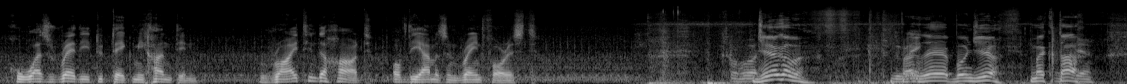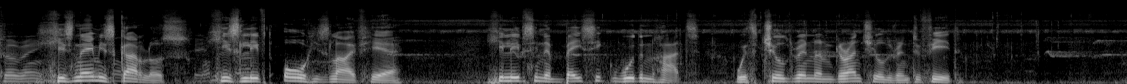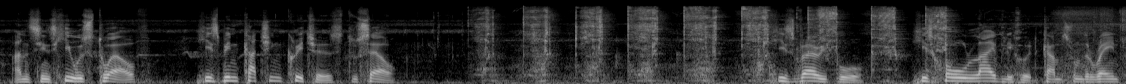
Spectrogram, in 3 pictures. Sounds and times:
Filing (rasp): 27.2s - 33.8s
Rub: 27.2s - 33.8s.

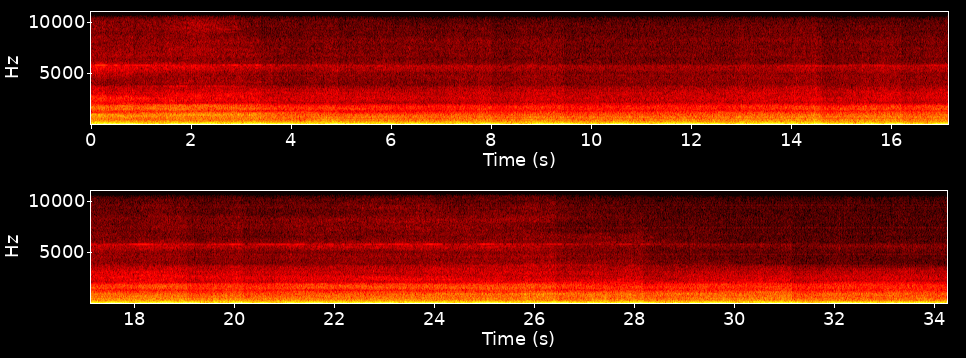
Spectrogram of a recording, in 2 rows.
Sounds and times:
Motorboat, speedboat: 0.0s - 34.2s.

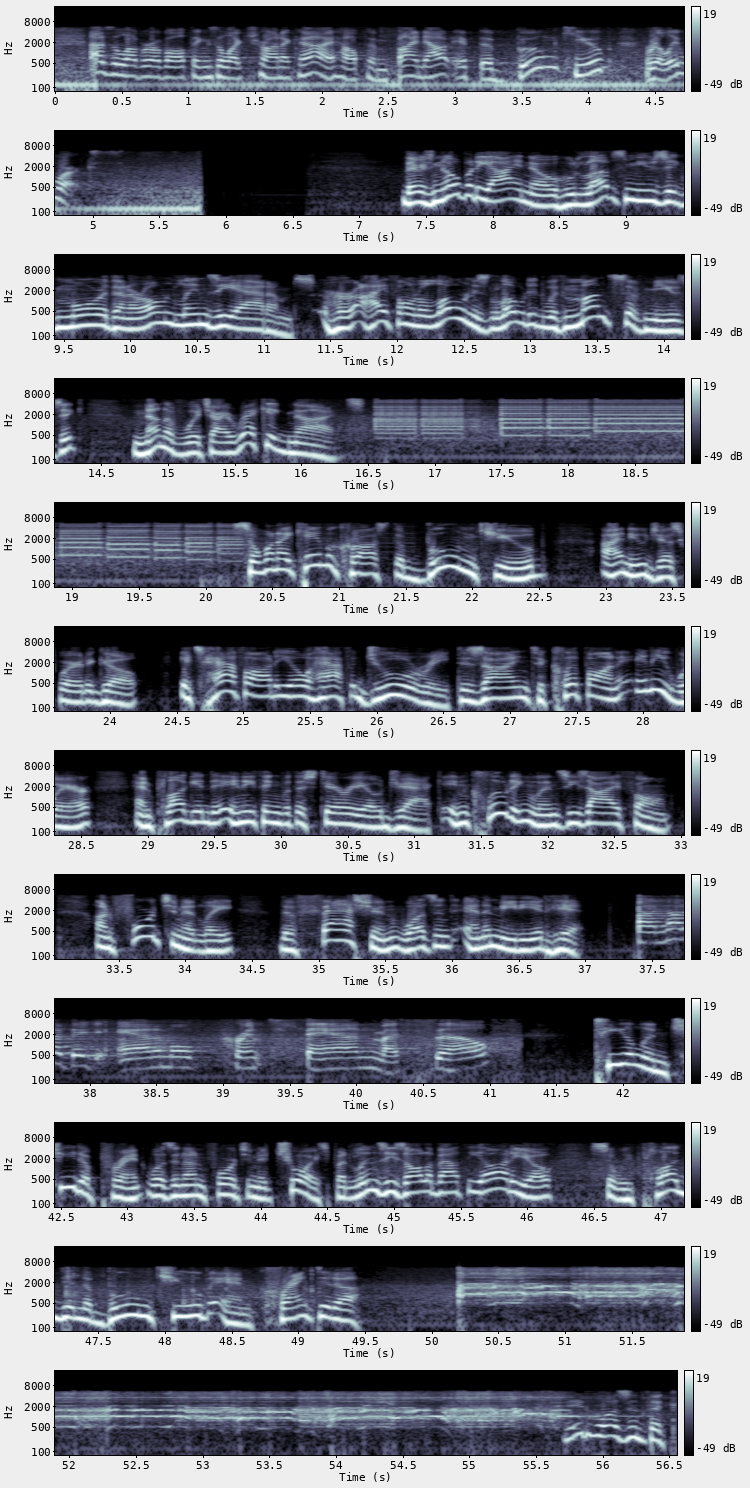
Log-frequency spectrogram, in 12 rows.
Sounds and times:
Speech: 7.4s - 16.5s, 20.3s - 41.1s, 41.8s - 49.5s, 55.8s - 56.5s
Music: 17.5s - 20.4s, 50.2s - 55.8s.

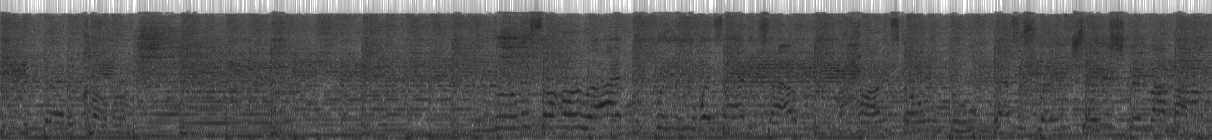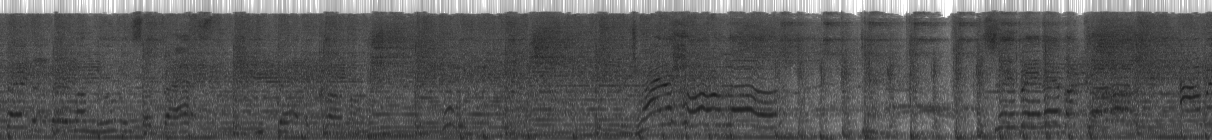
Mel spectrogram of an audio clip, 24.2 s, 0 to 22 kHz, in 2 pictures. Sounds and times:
Music: 0.0s - 24.2s.

